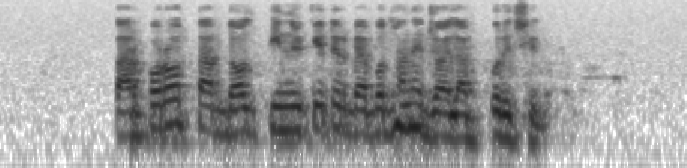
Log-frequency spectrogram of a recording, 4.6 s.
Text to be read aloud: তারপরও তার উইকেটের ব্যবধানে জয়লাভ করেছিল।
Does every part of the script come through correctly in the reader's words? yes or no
no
